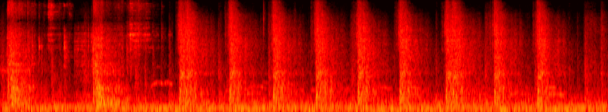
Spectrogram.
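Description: Rapid rifle fire from an Afghan militia unit at a village edge: sharp, loud shots repeating roughly every half second in a steady string, echoing outdoors, with no voices.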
